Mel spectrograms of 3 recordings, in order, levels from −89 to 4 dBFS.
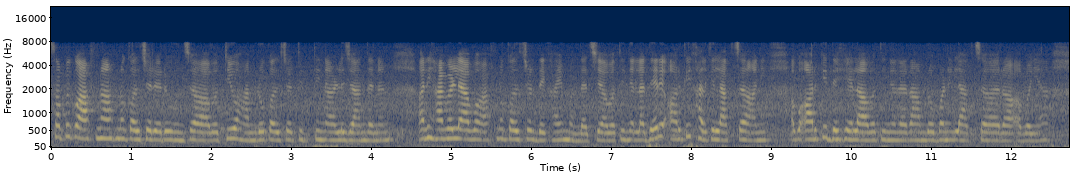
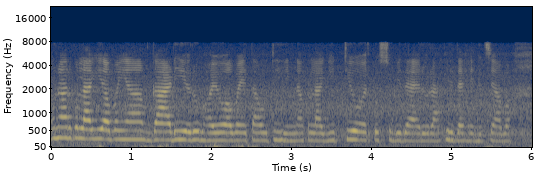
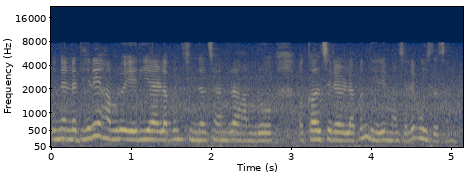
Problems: constant background noise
